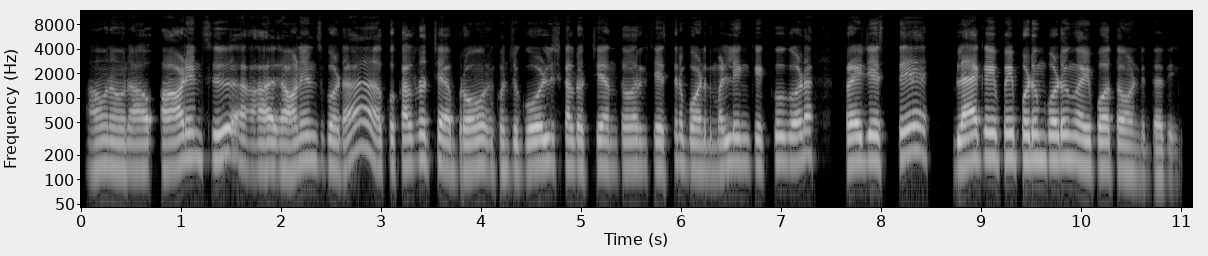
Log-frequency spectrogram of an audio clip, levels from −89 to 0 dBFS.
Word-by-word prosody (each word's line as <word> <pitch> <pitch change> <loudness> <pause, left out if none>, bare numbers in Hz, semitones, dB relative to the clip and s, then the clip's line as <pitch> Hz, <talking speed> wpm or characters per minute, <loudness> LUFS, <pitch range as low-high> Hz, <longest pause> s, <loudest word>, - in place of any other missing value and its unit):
అవునవును. 140 -1 -2
ఆవ్ 140 0 +1 0.3
ఆడెన్స్ 180 +3 0 0.3
ఆహ్, 145 - -6 0.4
ఆనియన్స్ 165 +3 -2
గూడా, 140 -2 0 0.3
ఒక 150 +2 -6
కలర్ 155 +3 0
వచ్చే, 170 -1 -1 0.2
బ్రౌన్ 140 +1 +1
కొంచెం 140 0 -5
గోల్డిష్ 150 +2 +2
కలర్ 150 -1 +1
వచ్చేంత 145 0 -3
వరకు 145 -1 -4
చేస్తేనే 145 +3 -3
బావుండిద్ది. 135 -1 -2
మళ్ళీ 155 +3 0
ఇంక 155 0 -11
ఎక్కువ 170 +3 -2
గూడా 180 +4 +2 0.3
ఫ్రై 165 +1 +6
జేస్తే 175 +3 +1 0.5
బ్లాక్ 175 +4 +5
అయిపోయి 185 0 +2
పొడుం 175 0 +3
పొడుంగా 175 -1 +3
అయిపోతా 145 -1 +1
ఉండిద్దది. 115 -2 -6
150 Hz, 155 wpm, -29 LUFS, 140-170 Hz, 0.5 s, ఫ్రై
